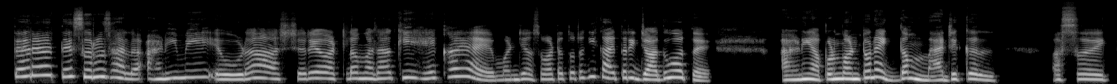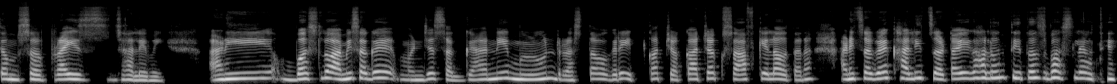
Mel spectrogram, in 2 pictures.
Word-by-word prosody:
तर 370 +2 +1
अ, 430 +1 +2
ते 365 +1 +1
सुरू 350 -1 +1
झालं 295 -8 -2
आणि 255 +3 0
मी 315 +2 -2 0.2
एवढं 230 +2 +1
आश्चर्य 260 0 -3
वाटलं 265 0 -4
मला 265 +2 -1
की 315 0 -1
हे 275 +2 -3
काय 370 +2 -1
आहे! 220 - 0
म्हणजे 215 +5 -4
असं 235 0 -7
वाटत 250 +2 -6
होतं 275 +2 -6
की 365 - -1
काहीतरी 300 -1 0
जादू 225 +6 +2
होत 315 -10 -1
आहे 175 -3 -2 0.8
आणि 225 +4 +5
आपण 245 +3 +4
म्हणतो 260 +4 +6
ना, 340 - +3
एकदम 255 +2 +2
मॅजिकल, 210 +2 -1 0.7
असं 235 +3 -6
एकदम 225 +2 0
सरप्राईज 230 -1 +2 0.3
झाले 205 -3 -1
मी. 185 -1 -5 0.5
आणि 270 +5 +4 0.2
बसलो 260 +4 +3
आम्ही 255 -1 +6
सगळे, 285 +1 +2
म्हणजे 210 +3 -2
सगळ्यांनी 230 +4 -1
मिळून 245 +1 +3
रस्ता 205 +5 -5
वगैरे 240 +2 -3
इतका 250 +2 -6
चकाचक 245 +5 -2
साफ 235 0 -2
केला 250 -1 +1
होता 215 -3 -4
ना 240 - -3 0.3
आणि 240 +2 +4
सगळे 265 0 +4
खाली 275 0 +1
चटई 255 +2 +2
घालून 295 +2 +1
तिथंच 300 0 0
बसले 295 -1 0
होते. 250 -1 -1
250 Hz, 155 wpm, -20 LUFS, 230-280 Hz, 0.8 s, म्हणतो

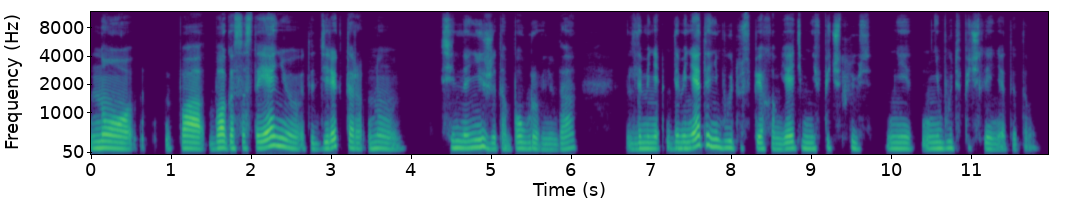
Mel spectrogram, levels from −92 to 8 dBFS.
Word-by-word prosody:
но 150 -3 +4 0.5
по 145 -2 +6
благосостоянию 155 +4 +4
этот 135 -2 -9
директор, 150 -1 0
ну, 145 -1 -4 0.5
сильно 160 -2 -1
ниже 170 -5 +1
там - - -8
по 145 - -3
уровню, 130 -4 -3
да. 145 +5 -4 0.6
Для 135 +2 -4
меня 140 0 0
для 145 +1 -4
меня 150 +7 +6
это 230 0 +3
не 180 -3 +3
будет 160 -2 -3
успехом, 140 -3 -3
я 140 +3 +3
этим 150 -1 -3
не 140 - -3
впечатлюсь, 145 -1 -7 0.2
мне 140 -1 -3
не 145 +1 -3
будет 150 0 -5
впечатлений 140 -4 -6
от - - -17
этого. 125 +6 -15
145 Hz, 150 wpm, -25 LUFS, 140-155 Hz, 0.6 s, по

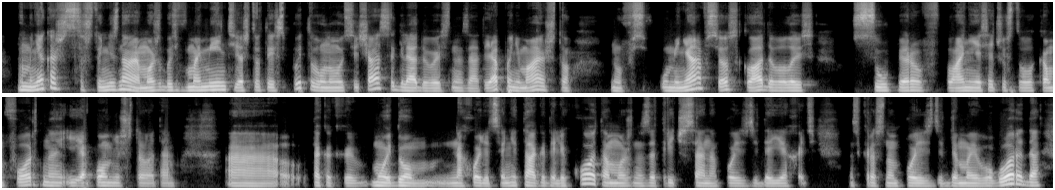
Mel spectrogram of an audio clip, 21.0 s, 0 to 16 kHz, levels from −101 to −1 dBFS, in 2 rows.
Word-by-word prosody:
Ну 140 - 0
мне 145 +7 +3
кажется, 205 -7 -1
что, 125 0 -5
не 135 +3 +2
знаю, 145 -6 +4
может 120 +4 +2
быть, 130 0 -2
в 120 0 -12
моменте 135 +1 +3
я - - +4
что-то 120 +1 -4
испытывал, 120 - -2
но 115 0 +2
вот 115 - -1
сейчас, 200 - -1
оглядываясь 110 -5 0
назад, 105 -3 -5
я 115 - +4
понимаю, 130 +4 +2
что - - -7 0.4
ну 115 -2 -4
вс 105 - -4
у 120 - -4
меня 120 - +5
всё 205 -6 0
складывалось 115 -4 +1 0.4
супер. 120 -1 +3
В 120 - -17
плане, 115 +1 +2
я 110 - +2
себя 120 +2 -5
чувствовал 110 -1 -5
комфортно, 120 +2 -1
и 115 - -6
я 110 -1 +1
помню, 115 0 0
что, 105 0 -5
там, 105 0 -8 0.5
э, - - -1
э, 100 -2 0 0.3
так - - -1
как - - -6 0.3
мой 120 -2 +4
дом 110 -2 0
находится 105 0 0
не 110 +1 -2
так 110 -2 +2
далеко, 110 - +1
там 110 -8 0
можно 105 0 -2
за 105 +1 -3
3 110 +1 -7
часа 110 - -1
на 100 -1 -3
поезде 105 0 -5
доехать, 105 0 -4 0.3
на - - -13
скоростном 105 -1 -4
поезде 105 -1 -1
до 105 +1 -2
моего 105 0 +1
города. 130 - +6
115 Hz, 180 wpm, -22 LUFS, 105-125 Hz, 0.5 s, города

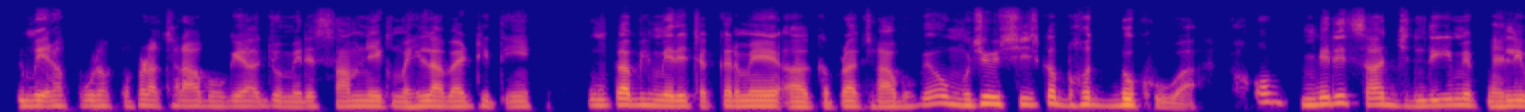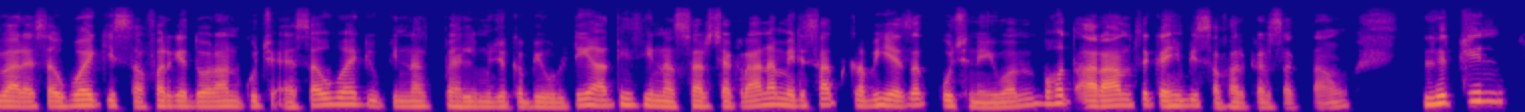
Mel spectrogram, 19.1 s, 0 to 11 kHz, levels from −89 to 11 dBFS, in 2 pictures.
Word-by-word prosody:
मेरा 120 0 +1
पूरा 125 0 -2
कपड़ा 125 +1 -2
खराब 120 -1 -3
हो 115 - -6
गया, 115 +1 -2
जो 120 +1 -5
मेरे 110 0 -3
सामने 115 +1 -2
1 115 - -5
महिला 115 +2 +1
बैठी 115 +1 -2
थी, 115 +1 -6 0.4
उनका 135 +2 +5
भी 140 - 0
मेरे 120 -2 +4
चक्कर 115 +1 -2
में 120 0 +5
अ, 110 -2 +1
कपड़ा 115 +1 0
खराब 110 0 -3
हो - - -8
गया 150 +6 -2
और 175 - +2
मुझे 145 +2 +3
उस 160 - 0
चीज़ 145 -1 -2
का 170 - +7
बहुत 145 +1 +1
दुःख 130 +1 +5
हुआ। 95 -1 -6 0.4
और 205 +1 -1 0.2
मेरे 160 +5 +3
साथ 150 -4 0
ज़िंदगी 125 -1 -1
में 140 0 +2
पहली 120 0 +1
बार 115 -2 +4
ऐसा 110 +1 0
हुआ 115 +4 +3
है 130 - +5
कि 130 -1 -4
सफ़र 115 0 -2
के 115 -1 +1
दौरान 110 +1 +1
कुछ 115 -1 -5
ऐसा 100 +6 -2
हुआ 150 +3 +2
है, 150 - +2
क्योंकि 120 -4 -7
ना 115 0 -1 0.2
पहले 110 -2 0
मुझे 110 +1 -2
कभी 105 +1 -2
उल्टी 100 +7 -2
आती 140 +3 -2
थी, 135 -2 -1
ना 115 -2 +2
सर 115 +1 0
चकराना, 115 +5 +1
मेरे 130 -4 0
साथ 140 +2 0
कभी 130 +2 +1
ऐसा 125 +4 +1
कुछ 120 -2 -1
नहीं 95 -2 -2
हुआ, 105 +3 0
मैं 140 +7 -5
बहुत 175 +3 0
आराम 130 +2 +5
से 140 - -1
कहीं 120 0 +2
भी 130 +1 -3
सफ़र 100 -6 -4
कर 95 - -3
सकता 90 -1 -10
हूँ। 100 +6 -7 0.5
लेकिन 220 +7 +3
120 Hz, 245 wpm, -25 LUFS, 110-135 Hz, 0.5 s, का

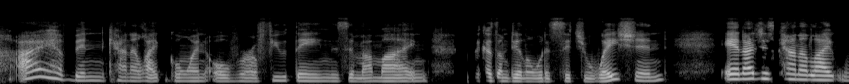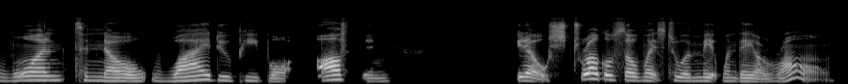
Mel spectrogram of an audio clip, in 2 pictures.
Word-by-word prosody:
I 330 +4 +3
have 225 -6 -5
been 180 -1 -4
kinda, 170 -1 -5
like, 155 -1 -2
goin' 155 0 -5
over 150 0 -4
a - - -4
few 180 +4 -8
things 155 -3 -5
in 155 - -3
my 145 +1 -2
mind 150 0 -1 0.5
because 170 -2 -4
I'm 155 -2 -3
dealin' 145 -1 -1
with 145 0 -4
a - - -6
situation. 165 - -1 0.6
And 245 +1 +7
I 260 +1 +8
just 260 -1 -2
kinda, 235 -3 +2
like, 205 -1 +5
want 195 +3 0
to 190 - -6
know 160 -3 +1
why 170 +7 +2
do 190 -3 -6
people 160 -5 -7 0.3
often 150 -9 +4 1.3
you 355 - +3
know, - - +2
struggle 250 -4 +4
so 190 -3 +1
much 170 0 -4
to 175 -3 -3
admit 160 0 -3
when 155 -2 -9
they 150 -1 -1
are 135 -2 -4
wrong? - - -5
165 Hz, 150 wpm, -24 LUFS, 150-195 Hz, 1.3 s, I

